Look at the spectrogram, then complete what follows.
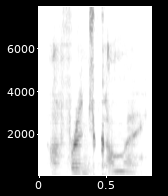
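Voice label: VoiceActing es, Male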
